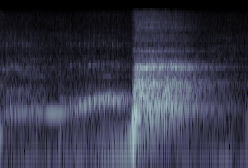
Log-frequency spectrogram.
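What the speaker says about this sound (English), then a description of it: "Those are the dogs." A single loud dog bark close by, preceded by a rising whine or growl, then fading out.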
